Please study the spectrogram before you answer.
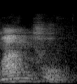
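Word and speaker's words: מן הוא: 떡 떡 그 만나는 그 히브리어 발음으로 후예요 만후 만후 뜻이 뭐냐면 이게 뭐야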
